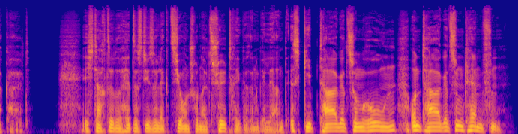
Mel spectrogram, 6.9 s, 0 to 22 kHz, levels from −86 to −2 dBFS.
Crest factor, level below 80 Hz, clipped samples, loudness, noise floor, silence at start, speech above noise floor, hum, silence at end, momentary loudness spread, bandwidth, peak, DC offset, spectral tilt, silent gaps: 16 dB; -36 dBFS; under 0.1%; -18 LUFS; -47 dBFS; 0 s; 29 dB; none; 0.2 s; 10 LU; 18.5 kHz; 0 dBFS; under 0.1%; -5 dB/octave; none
